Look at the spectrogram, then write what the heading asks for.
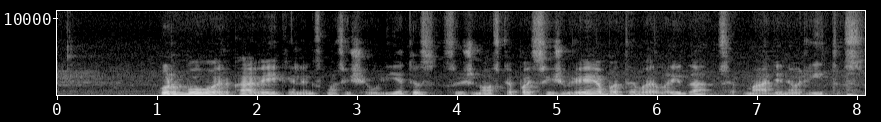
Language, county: Lithuanian, Tauragė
